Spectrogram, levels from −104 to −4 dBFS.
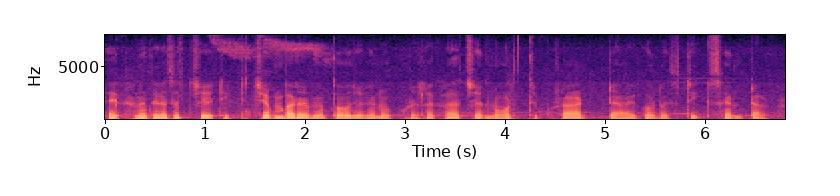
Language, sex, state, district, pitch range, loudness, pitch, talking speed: Bengali, female, Tripura, Unakoti, 105-115 Hz, -22 LUFS, 110 Hz, 140 wpm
